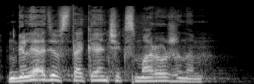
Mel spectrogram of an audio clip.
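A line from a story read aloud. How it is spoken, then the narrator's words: Husky tenor voice. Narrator (Russian): сообщает нам стервятник хрипловатым тенором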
